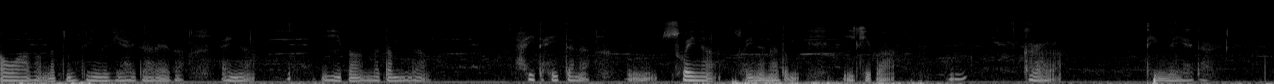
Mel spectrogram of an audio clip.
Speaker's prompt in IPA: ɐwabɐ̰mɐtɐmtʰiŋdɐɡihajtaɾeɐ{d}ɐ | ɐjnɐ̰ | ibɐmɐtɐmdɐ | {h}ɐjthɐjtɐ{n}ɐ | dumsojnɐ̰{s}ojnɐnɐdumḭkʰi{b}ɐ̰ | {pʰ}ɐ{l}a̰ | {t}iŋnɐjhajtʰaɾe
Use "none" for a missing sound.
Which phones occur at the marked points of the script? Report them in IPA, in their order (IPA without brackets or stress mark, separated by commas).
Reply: d, h, n, s, b, kʰ, ɾ, tʰ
